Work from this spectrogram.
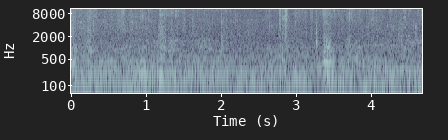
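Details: A colony of honey bees moving about inside an opened hive in sunshine, with the microphone lowered among them. A soft, even hum runs throughout, with a sharper buzz of a passing bee just past the middle.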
